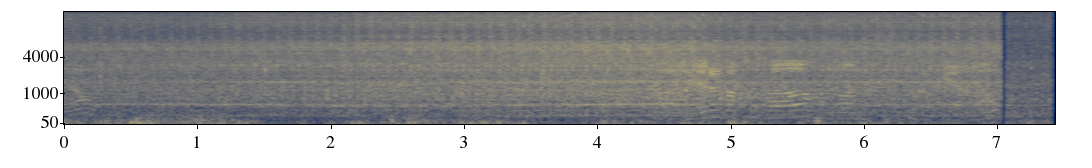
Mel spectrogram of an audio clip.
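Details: Volvo C30 petrol engine at idle after repair of a whistling noise the owner reported: smooth, even idle with no whistle or hiss over the engine note; the noise is gone and the fix worked.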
